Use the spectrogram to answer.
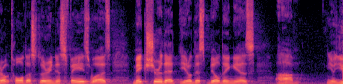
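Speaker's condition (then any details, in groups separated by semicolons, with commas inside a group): No condition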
